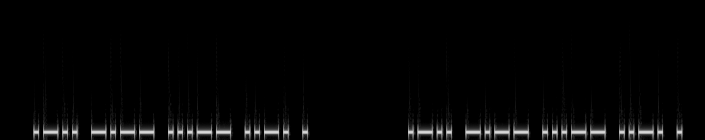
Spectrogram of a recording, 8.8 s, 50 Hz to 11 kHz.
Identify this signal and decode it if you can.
Morse code, heard as a keyed tone, about 20 wpm, 700 Hz. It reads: LY3FE LY3FE
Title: DXCC-100 Call Signs - 5 Characters - Repeated 2x - 20wpm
